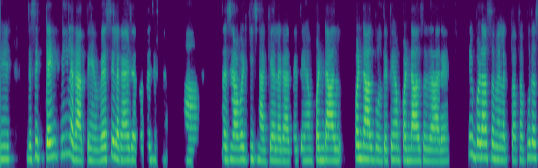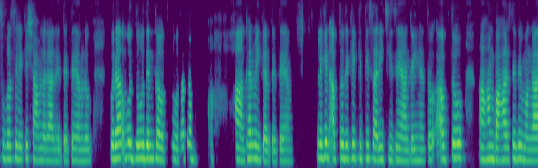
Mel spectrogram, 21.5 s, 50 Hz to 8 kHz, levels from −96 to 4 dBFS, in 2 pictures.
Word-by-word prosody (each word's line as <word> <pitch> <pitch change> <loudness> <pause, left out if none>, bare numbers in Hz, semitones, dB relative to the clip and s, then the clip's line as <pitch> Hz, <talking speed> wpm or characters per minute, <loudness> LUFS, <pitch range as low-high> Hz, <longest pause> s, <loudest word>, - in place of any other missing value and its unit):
हैं, 225 0 -1 0.4
जैसे 230 +4 -1 0.2
टेंट 260 +2 +6
नहीं 315 +2 -8
लगाते 210 -7 +3
हैं 200 -2 -4
वैसे 220 +5 +3
लगाया 210 -2 +3
जाता 210 0 -2
था 225 0 -8
जिसमें 215 0 -13 0.4
हाँ। 195 -1 0 0.6
सजावट 215 -1 +2
की 225 - -2
झाँकियाँ 205 -1 -2
लगाते 195 0 -2
थे 205 +1 -7
हम 205 0 -5
पंडाल, 205 -1 +4 0.3
पंडाल 230 -2 +6
बोलते 205 -1 -3
थे 220 - +1
हम 215 -1 -2
पंडाल 200 -1 +3
सजा 200 -2 0
रहे 190 0 -2
हैं। 195 - -11 0.4
ए 310 - -2
बड़ा 250 -1 +5
समय 240 -3 -2
लगता 205 0 -5
था 210 - -2
पूरा 255 +3 -1
सुबह 240 -2 -3
से 235 +1 -3
लेके 225 +1 -3
शाम 215 -3 -4
लगा 200 -1 -2
देते 195 - -6
थे 200 - -3
हम 195 0 -4
लोग, 200 0 -5 0.4
पूरा 235 +1 +6
वो 255 +1 +4
2 235 0 +4
दिन 235 -1 +4
का 230 -2 +3
उत्सव 210 +2 -7
होता 215 +1 -4
था। - - +2 0.4
अह - - -12 0.5
हाँ, 210 -3 +2
घर 235 +3 +1
में 235 - +2
ही 215 - -3
करते 185 -1 -3
थे 195 - -3
हम, 190 0 -10 0.5
लेकिन 245 +1 +4
अब 225 - 0
तो 240 - +5
देखिए 235 +1 +1
कितनी 235 0 -3
सारी 220 -2 0
चीज़ें 215 0 -5
आ 195 - 0
गई 200 0 -4
हैं 200 -1 -7
तो 210 +2 -5
अब 225 0 -1
तो 245 0 +6 0.4
अ, - - -1
हम 225 +1 +2
बाहर 215 0 +3
से 230 +2 0
भी 230 +1 +2
मँगा 195 -2 +2
215 Hz, 215 wpm, -23 LUFS, 200-230 Hz, 0.6 s, टेंट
